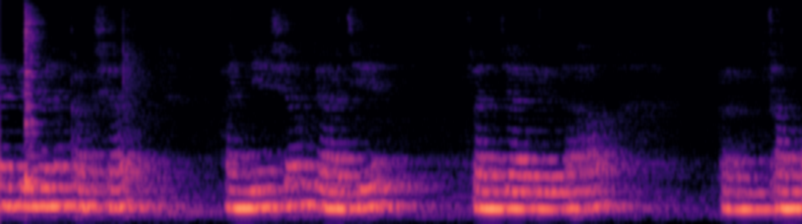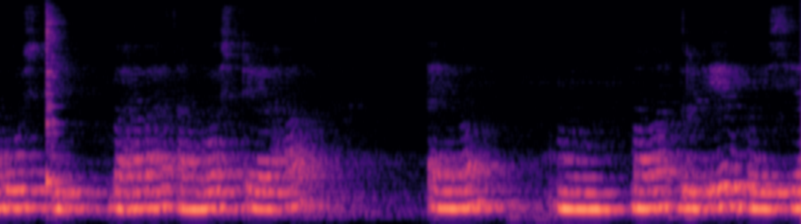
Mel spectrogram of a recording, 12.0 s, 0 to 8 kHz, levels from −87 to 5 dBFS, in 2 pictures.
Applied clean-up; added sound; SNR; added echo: none; Cowbell; 16 dB; reverberation time 1.0 s.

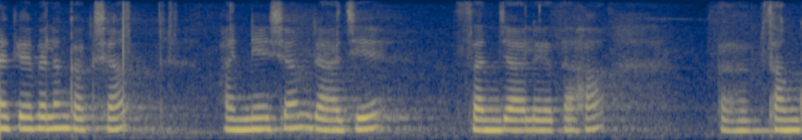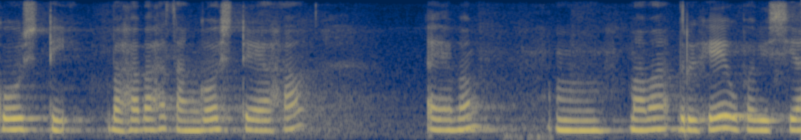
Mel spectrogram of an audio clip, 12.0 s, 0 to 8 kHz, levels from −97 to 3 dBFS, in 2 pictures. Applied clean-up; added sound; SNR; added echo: none; none; none; none.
